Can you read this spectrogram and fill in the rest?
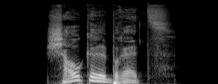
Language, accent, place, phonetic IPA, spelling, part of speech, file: German, Germany, Berlin, [ˈʃaʊ̯kl̩ˌbʁɛt͡s], Schaukelbretts, noun, De-Schaukelbretts.ogg
- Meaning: genitive of Schaukelbrett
